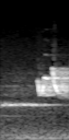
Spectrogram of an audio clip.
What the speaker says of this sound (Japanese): 鳥です。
